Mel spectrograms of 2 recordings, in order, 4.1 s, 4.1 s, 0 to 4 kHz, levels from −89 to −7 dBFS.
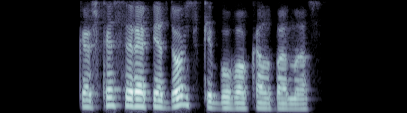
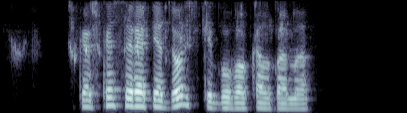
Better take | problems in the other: first | noise reduction (neural mask model Resemble Enhance denoiser)

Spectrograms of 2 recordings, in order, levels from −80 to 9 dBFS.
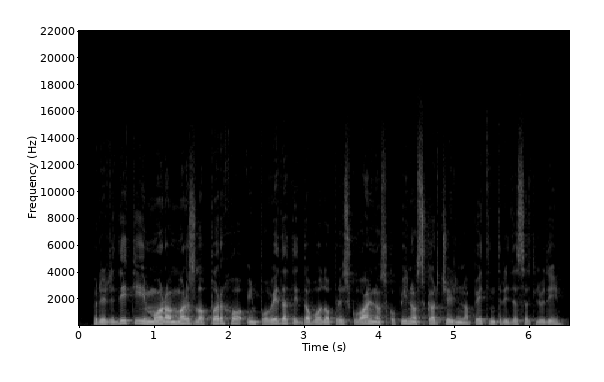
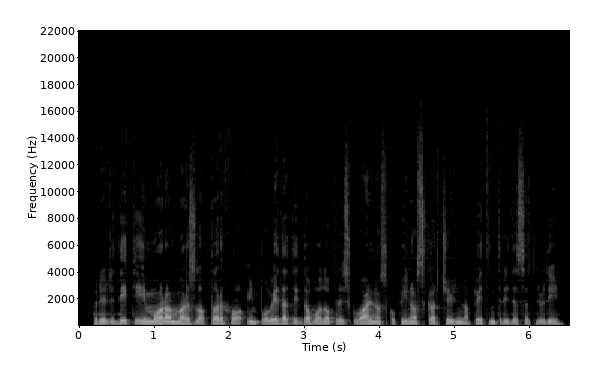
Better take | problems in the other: first | noise reduction (neural mask model DeepFilterNet 3)

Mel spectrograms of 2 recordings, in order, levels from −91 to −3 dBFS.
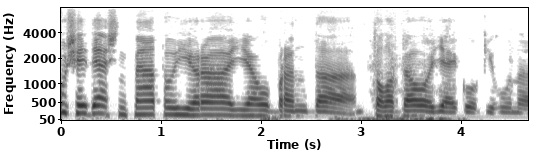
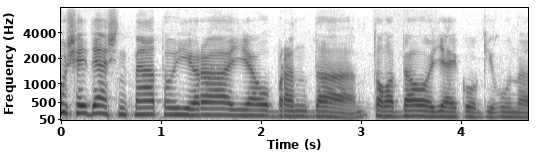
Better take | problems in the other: second | noise reduction (classical method spectral subtraction)

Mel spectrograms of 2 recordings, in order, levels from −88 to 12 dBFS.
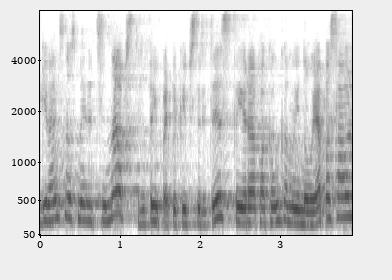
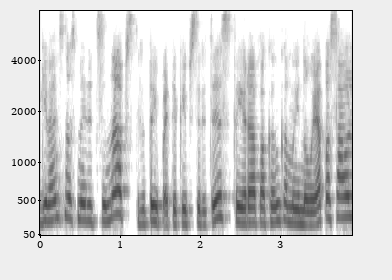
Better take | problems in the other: second | room echo; dies away in 1.2 s

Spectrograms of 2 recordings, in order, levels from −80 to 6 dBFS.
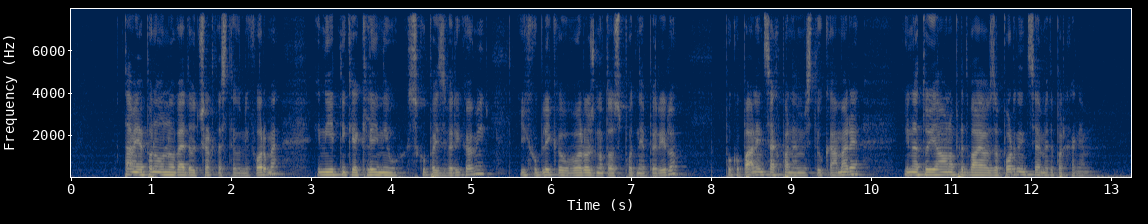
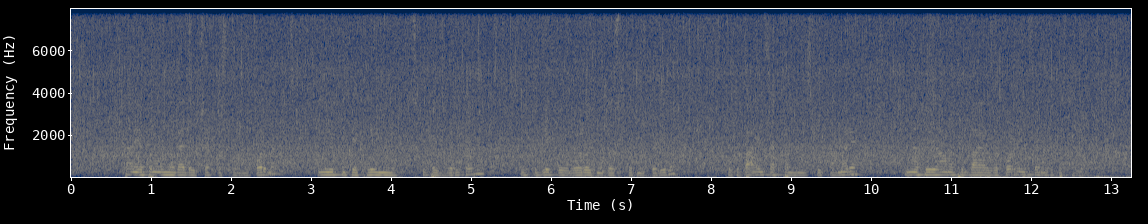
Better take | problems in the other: first | background sound (Stream); 1 dB above the speech

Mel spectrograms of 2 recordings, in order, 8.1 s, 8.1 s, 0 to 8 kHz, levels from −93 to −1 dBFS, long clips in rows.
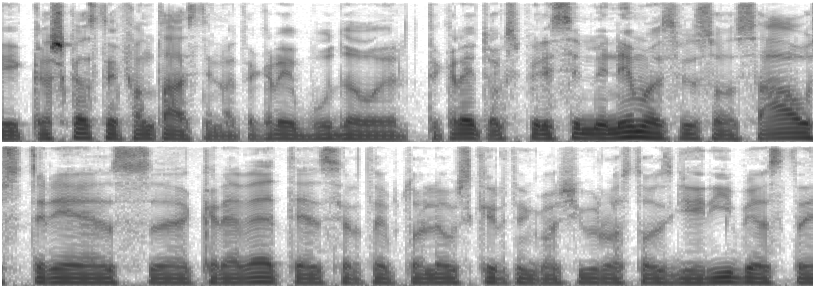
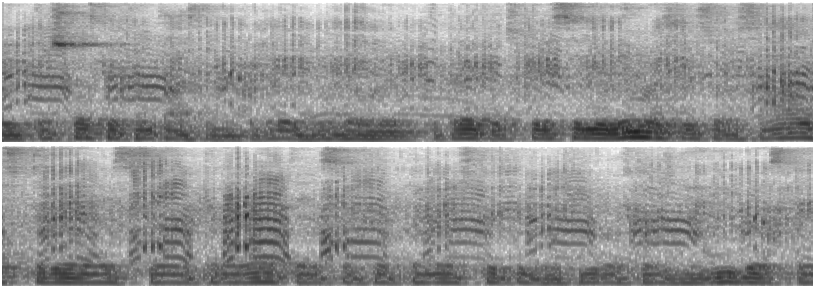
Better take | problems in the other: first | background sound (Gull, seagull); 6 dB below the speech // room echo; dies away in 0.6 s

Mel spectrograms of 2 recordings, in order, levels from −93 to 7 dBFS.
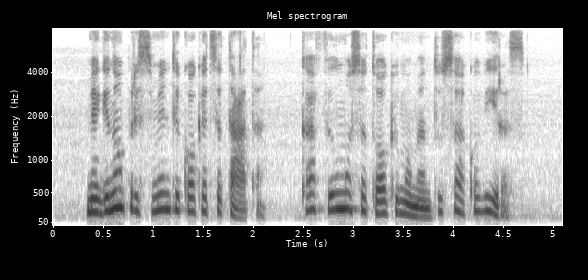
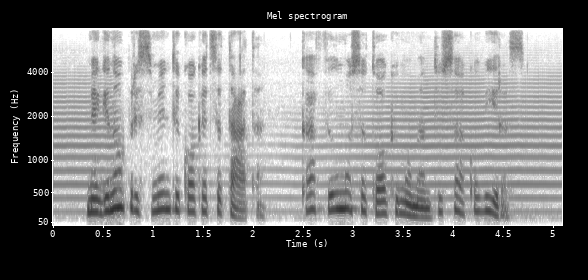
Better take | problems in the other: first | background sound (Trumpet); 16 dB below the speech

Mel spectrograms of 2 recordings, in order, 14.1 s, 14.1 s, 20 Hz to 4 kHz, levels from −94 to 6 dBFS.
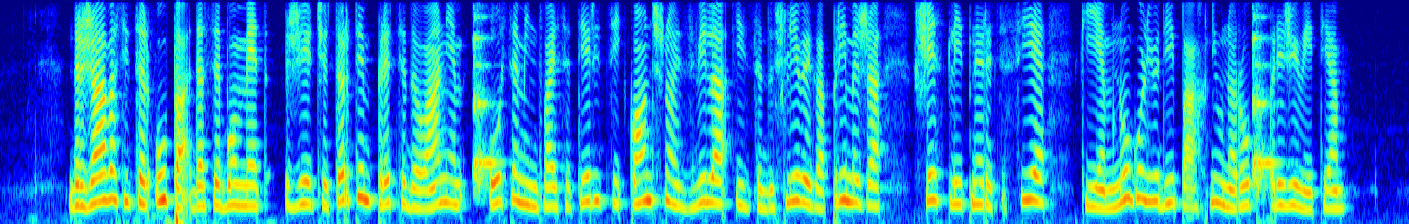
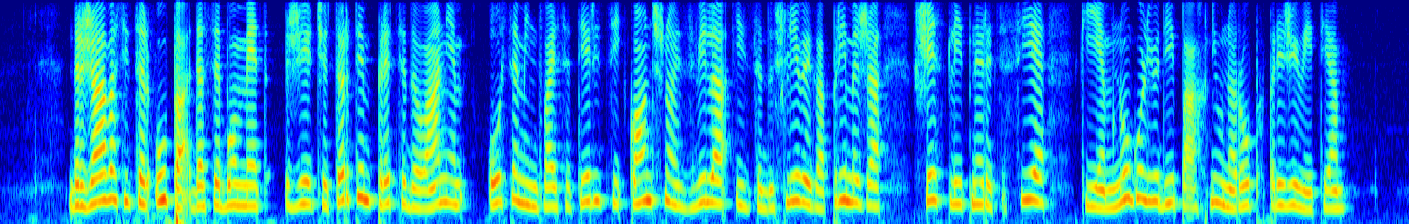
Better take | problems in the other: second | background sound (Bowed string instrument); 9 dB below the speech

